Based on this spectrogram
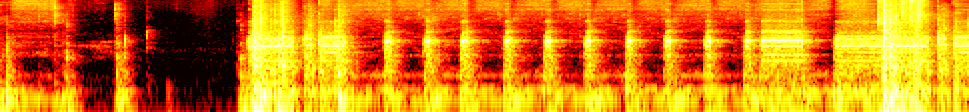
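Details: New Canon inkjet printer, first print after unboxing: even, regular whirring sweeps about twice a second with a light tonal hum as the page feeds through; printing normally.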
